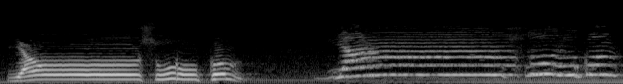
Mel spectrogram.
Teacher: یہاں دیکھیے نون پر آپ نے آواز تھوڑی سی گول کر کے موٹی سی نکالی ہے، وہ صاد کی وجہ سے، صاد حروف مستعلیہ میں سے، ینصرکم۔ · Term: اخفاء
